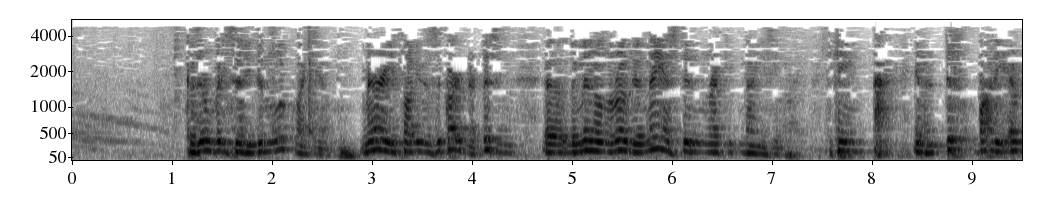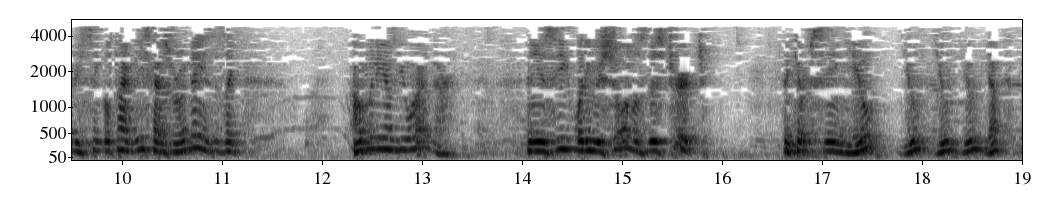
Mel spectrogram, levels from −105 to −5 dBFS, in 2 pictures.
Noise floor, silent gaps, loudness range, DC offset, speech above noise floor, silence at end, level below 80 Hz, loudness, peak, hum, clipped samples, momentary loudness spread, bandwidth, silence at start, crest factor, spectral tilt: -44 dBFS; none; 3 LU; under 0.1%; 30 dB; 0 s; -44 dBFS; -14 LUFS; 0 dBFS; none; under 0.1%; 9 LU; 5 kHz; 0 s; 14 dB; -10.5 dB/octave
